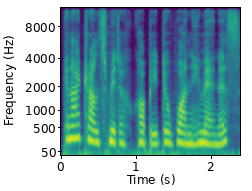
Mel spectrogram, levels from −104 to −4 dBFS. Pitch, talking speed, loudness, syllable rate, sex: 205 Hz, 200 wpm, -17 LUFS, 5.5 syllables/s, female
